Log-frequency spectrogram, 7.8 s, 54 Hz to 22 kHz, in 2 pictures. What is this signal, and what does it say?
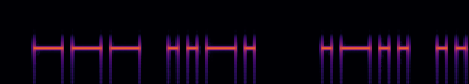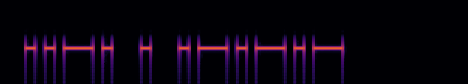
Morse code, heard as a keyed tone, about 15 wpm, 700 Hz. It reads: OF LIFE.
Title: Sentences from Top 800 Words 15wpm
